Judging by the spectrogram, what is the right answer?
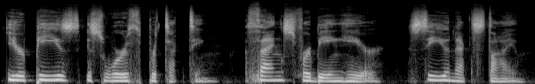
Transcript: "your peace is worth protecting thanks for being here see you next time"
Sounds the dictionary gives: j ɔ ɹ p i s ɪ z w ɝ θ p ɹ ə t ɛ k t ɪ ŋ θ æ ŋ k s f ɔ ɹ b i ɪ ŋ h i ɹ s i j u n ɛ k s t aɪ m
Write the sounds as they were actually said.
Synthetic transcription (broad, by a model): j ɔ ɹ p i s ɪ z w ɝ θ p ɹ ə t ɛ k t ɪ ŋ θ æ ŋ k s f ɔ ɹ b i ɪ ŋ h i ɹ s i j u n ɛ k s t aɪ m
